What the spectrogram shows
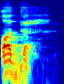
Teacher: harus ada ro-nya, terdengar sedikit huruf ro-nya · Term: dibaca waqaf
